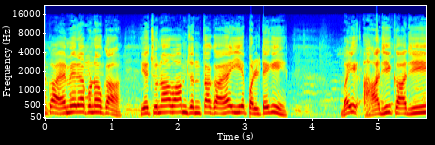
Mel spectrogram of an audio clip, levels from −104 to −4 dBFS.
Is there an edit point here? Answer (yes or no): no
